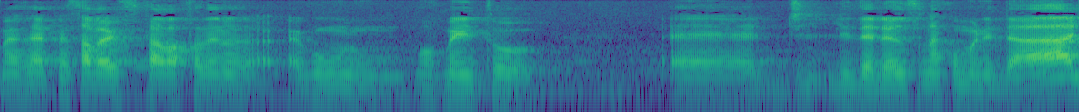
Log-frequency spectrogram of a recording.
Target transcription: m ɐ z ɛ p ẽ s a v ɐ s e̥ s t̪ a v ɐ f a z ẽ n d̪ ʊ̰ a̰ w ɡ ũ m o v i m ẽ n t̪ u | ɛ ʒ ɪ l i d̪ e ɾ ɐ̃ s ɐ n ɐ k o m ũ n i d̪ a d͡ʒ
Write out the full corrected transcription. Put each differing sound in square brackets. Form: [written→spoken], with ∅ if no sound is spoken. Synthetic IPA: m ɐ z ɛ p ẽ s a v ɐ s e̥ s t̪ a v ɐ f a z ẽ n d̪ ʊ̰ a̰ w ɡ ũ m o v i m ẽ n t̪ [u→ʊ] | ɛ [ʒ→d͡ʒ] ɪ l i d̪ e ɾ ɐ̃ s ɐ n ɐ k o m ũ n i d̪ a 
